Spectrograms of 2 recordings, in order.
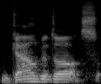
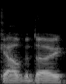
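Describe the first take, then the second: First: The final T of the surname is pronounced. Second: The final T of the surname is silent. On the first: This is how she says her own name. "She pronounces the T" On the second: This is how many people commonly say it. "a lot of people still call her Gal Gadot"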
